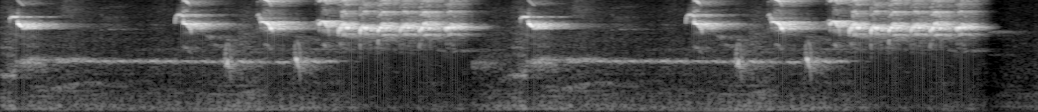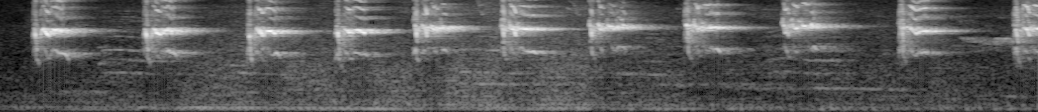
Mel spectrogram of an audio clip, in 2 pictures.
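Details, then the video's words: White-rumped shama kretekan and tembakan meant to provoke other shamas: first, twice-repeated phrases of a steady whistle with buzzy high notes, then about a dozen sharp whistled notes at a quick, even pace. "Kretekan Dan Tembakan Murai Batu Memancing Emosi Murai Langsung Gacor"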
